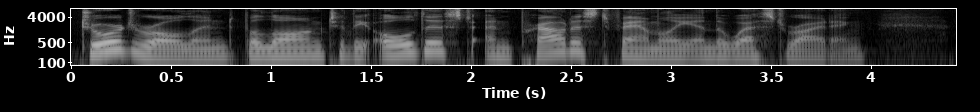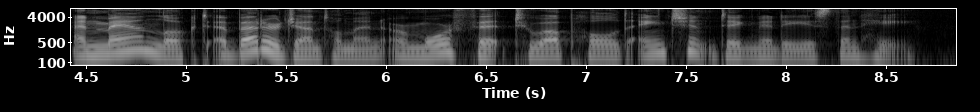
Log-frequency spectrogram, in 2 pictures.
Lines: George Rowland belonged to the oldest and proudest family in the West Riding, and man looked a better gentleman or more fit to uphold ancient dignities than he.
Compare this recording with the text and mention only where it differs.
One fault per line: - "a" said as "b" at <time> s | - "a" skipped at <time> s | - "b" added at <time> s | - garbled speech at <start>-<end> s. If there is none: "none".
none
